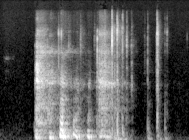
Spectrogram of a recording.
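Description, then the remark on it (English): A rapid burst of computer keyboard typing as an Instagram handle is typed, a dense clatter of keystrokes for about a second and a half, then a few scattered final key taps before it stops. “All right, so I'm typing at Can We.”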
